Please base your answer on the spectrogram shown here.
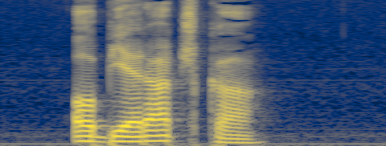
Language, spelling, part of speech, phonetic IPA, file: Polish, obieraczka, noun, [ˌɔbʲjɛˈrat͡ʃka], Pl-obieraczka.ogg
